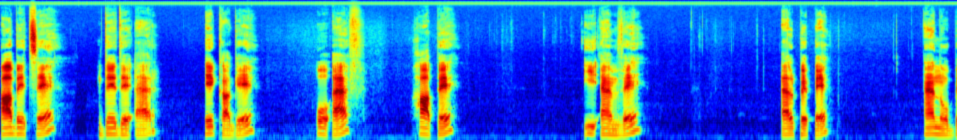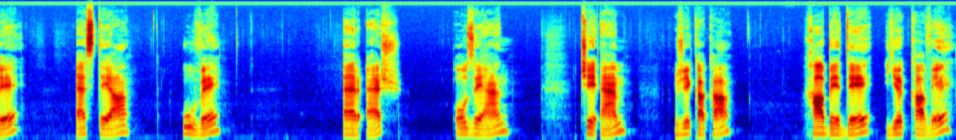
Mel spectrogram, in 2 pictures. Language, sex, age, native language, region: Slovenian, male, 18-29, Slovenian, Pomurje region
